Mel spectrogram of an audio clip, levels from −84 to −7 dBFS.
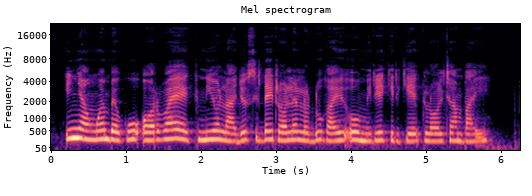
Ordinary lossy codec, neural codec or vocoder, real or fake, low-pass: none; none; real; 19.8 kHz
